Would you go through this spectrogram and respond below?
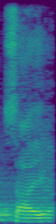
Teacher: राजस्थान की कुछ दक्षिण और दक्षिणी पश्चिमी बोलियों में वत्स्य ध्वनियों च, छ, ज, झ को दंत्य स के अनुसार बोला जाता है। जैसे चाय को साय, च को यानी स बोला जा रहा है।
